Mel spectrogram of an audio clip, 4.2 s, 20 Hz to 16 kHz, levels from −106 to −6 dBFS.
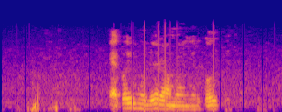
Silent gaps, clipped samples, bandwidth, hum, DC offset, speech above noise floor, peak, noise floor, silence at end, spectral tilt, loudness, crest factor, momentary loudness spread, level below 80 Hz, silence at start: none; under 0.1%; 7.6 kHz; none; under 0.1%; 28 dB; -10 dBFS; -53 dBFS; 0.35 s; -7.5 dB/octave; -27 LUFS; 20 dB; 18 LU; -56 dBFS; 0.4 s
